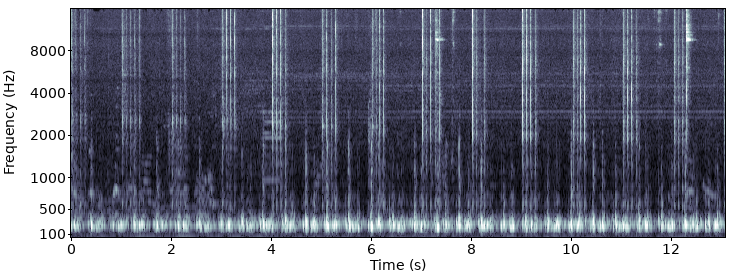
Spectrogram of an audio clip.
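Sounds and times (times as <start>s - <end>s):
rhythmic whooshing heartbeat: 0.0s - 13.0s
sharp clicks: 1.0s - 2.4s, 3.0s - 3.4s, 4.0s - 4.4s, 5.0s - 5.4s, 6.0s - 6.4s, 7.0s - 8.4s, 9.0s - 9.4s, 10.0s - 11.4s, 12.0s - 12.4s.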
